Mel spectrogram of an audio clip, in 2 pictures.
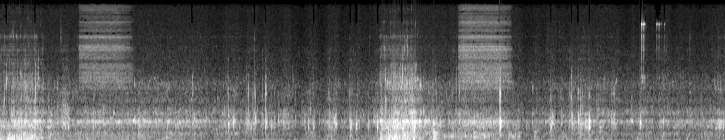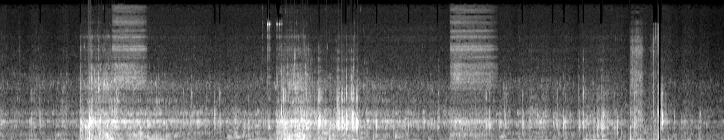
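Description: Abstract soundscape: a steady hum under slow swells of rushing noise, with hissing bursts every several seconds.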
